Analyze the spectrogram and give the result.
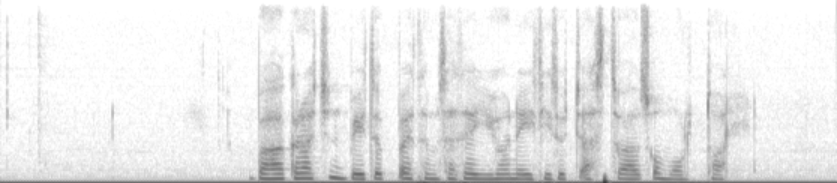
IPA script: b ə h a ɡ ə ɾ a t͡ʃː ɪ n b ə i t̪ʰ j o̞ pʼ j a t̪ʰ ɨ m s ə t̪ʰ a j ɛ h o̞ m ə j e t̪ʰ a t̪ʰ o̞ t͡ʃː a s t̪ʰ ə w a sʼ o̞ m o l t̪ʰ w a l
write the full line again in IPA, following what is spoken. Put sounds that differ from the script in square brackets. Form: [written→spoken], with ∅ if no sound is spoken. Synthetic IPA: b ə h a ɡ ə ɾ a t͡ʃː ɪ n b ə i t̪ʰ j o̞ pʼ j a t̪ʰ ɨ m s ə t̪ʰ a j ɛ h o̞ [m→n] ə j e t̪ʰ [a→e] t̪ʰ o̞ t͡ʃː a s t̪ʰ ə w a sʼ o̞ m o l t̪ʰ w a l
